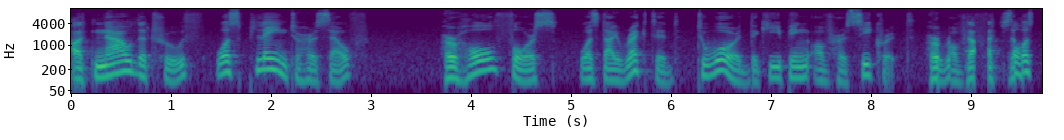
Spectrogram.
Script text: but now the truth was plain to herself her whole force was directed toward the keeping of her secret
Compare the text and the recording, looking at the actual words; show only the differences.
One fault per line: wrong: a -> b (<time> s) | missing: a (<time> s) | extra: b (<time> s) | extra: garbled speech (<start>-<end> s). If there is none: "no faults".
extra: garbled speech (8.5-9.6 s)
